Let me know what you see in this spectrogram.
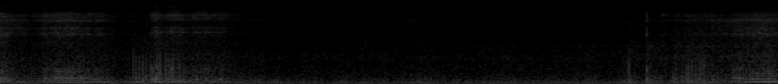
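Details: Five-month-old Australian Shepherd–Labrador mix puppy asleep, possibly dreaming, with quiet, rough, rattly breathing that swells with each breath; soft snoring.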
